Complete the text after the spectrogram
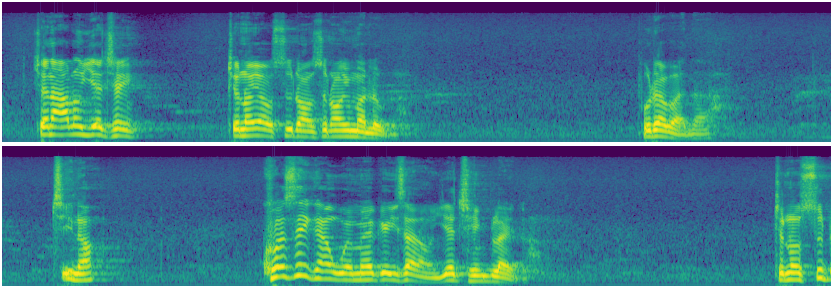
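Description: A man speaks with emphasis through a microphone, pausing between phrases.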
